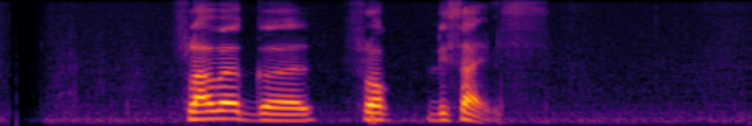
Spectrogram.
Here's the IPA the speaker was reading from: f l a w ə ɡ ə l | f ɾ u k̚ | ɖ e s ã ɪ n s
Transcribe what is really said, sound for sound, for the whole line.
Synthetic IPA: f l a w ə ɡ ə l | f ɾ ɔ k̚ | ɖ i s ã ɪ n s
